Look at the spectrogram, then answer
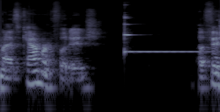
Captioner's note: ding!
